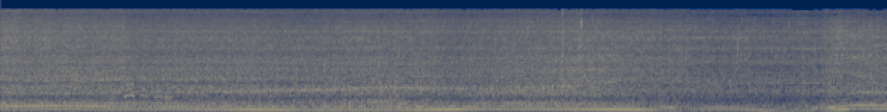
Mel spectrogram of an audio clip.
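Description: An engine rumbles and revs as an off-road vehicle churns through mud.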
